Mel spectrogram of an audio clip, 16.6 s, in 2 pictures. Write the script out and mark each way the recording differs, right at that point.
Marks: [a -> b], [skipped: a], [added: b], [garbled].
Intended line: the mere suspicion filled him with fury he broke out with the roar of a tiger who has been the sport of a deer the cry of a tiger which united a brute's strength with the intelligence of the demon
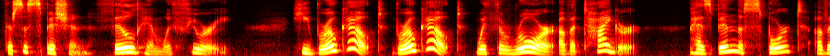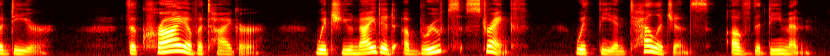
the [skipped: mere] suspicion filled him with fury he broke out [added: broke out] with the roar of a tiger [skipped: who] has been the sport of a deer the cry of a tiger which united a brute's strength with the intelligence of the demon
